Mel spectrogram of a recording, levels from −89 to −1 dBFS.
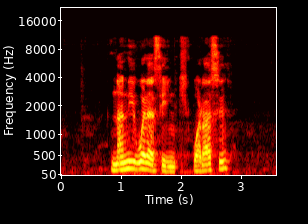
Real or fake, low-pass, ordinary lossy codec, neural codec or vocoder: fake; 10.8 kHz; MP3, 96 kbps; vocoder, 44.1 kHz, 128 mel bands, Pupu-Vocoder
